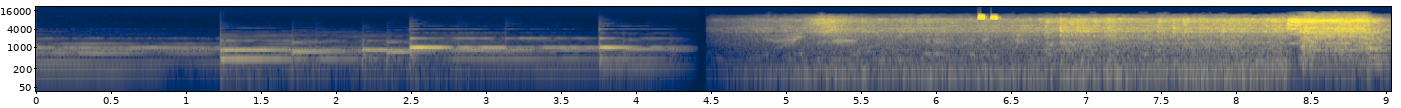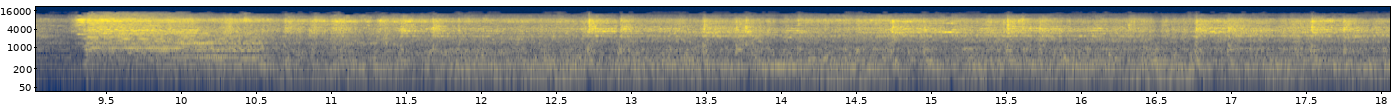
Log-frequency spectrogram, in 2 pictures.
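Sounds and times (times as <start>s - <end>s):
train wheels clattering on rails: 6.6s - 18.0s
train horn blasts: 8.4s - 10.7s.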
